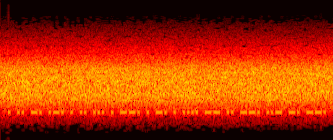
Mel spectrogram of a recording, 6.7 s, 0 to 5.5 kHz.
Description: Morse code, heard as a keyed tone, about 28 wpm, 530 Hz. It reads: EINREISEGENEHMIGUNG
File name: daily / 27wpm noise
